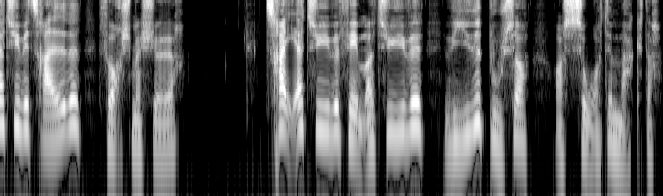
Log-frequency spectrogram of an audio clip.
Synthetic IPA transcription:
ɒt͡sʰyːʋət͡sʰʁaðˠʋə | fɒʃmæɕøʁ | t͡sʰʁɛːɒ̽t͡sʰyːʋəfem̰ɒ̽t͡sʰyːʋə | ʋiːðˠəb̥usɐ | ʔɒ̽so̝ɐd̥əmɑ̈ɡ̥d̥ɐ

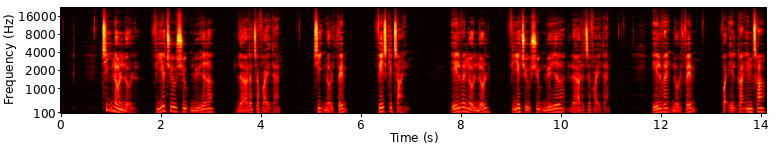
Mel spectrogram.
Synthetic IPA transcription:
t͡sʰḭːnɔ̽lnɔ̽l | fiːɐt͡sʰyːʊsyʊ̰nyːɦe̝ð̞̰ˠɐ | lɶɐɾ̥ɐt͡sʰe̝fʁɛ̰d̥æ | t͡sʰḭːnɔ̽lfem̰ | fe̝sɡ̥ət͡sʰɑ̈ɪ̰n | elʋənɔ̽lnɔ̽l | fiːɐt͡sʰyːʊsyʊ̰nyːhe̝ð̰ˠɐlɶɐɾ̥ɐt͡sʰe̝fʁɛ̰d̥æ | elʋənɔ̽lfem̰ | fɒ̽ʔel̰d̥ʁɐʔe̝nd̥ʁɐ

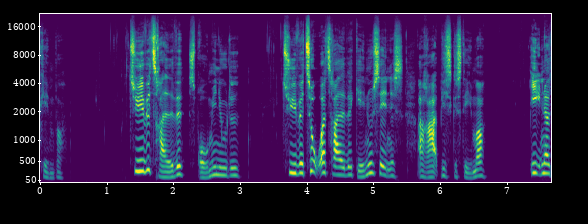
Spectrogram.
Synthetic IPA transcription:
kʰemb̥ɐ | t͡sʰyːʋət͡sʰʁaðˠʋəsb̥ʁɔʊ̰minud̥ð̩ˠ | t͡sʰyːʋət͡sʰo̝̰ːɒt͡sʰʁɑð̞ˠʋəɡ̥enuðˠsen̰əs | ʔɑ̈ʁɑ̈ːb̥isɡ̥əsd̥emɐ | ʔe̝ːnɒ

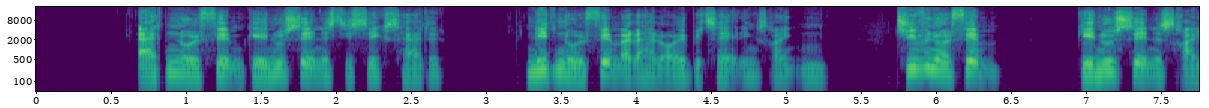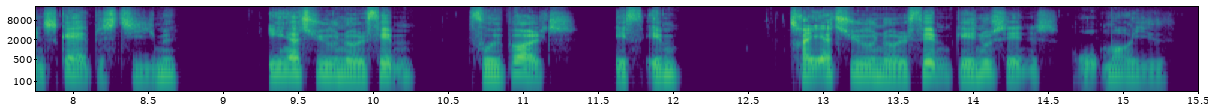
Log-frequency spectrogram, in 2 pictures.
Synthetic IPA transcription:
æd̥n̩nɔ̽lfem̰ɡ̥enuðˠsen̰əsd̥iseɡ̥shæd̥ə | ne̝d̥n̩ːɔ̽lfem̰æɐɾ̥ɑɦælɒ̽ɪib̥e̝t͡sʰɛ̰ːle̝ŋsʁeŋ̰n̩ | t͡sʰyːʋənɔ̽lfem̰ | ɡ̥enuðˠsen̰əsʁɑ̈ɪnsɡ̥ɛ̰ːb̥ð̩ˠst͡sʰiːmə | e̝̰ːnɐt͡sʰyːʊənɔ̽lfem̰ | fo̝ð̞ˠb̥ɒ̽l̰d̥ | efem | t͡sʰʁɛ̰ːɐt͡sʰyːʊənɔ̽lfem̰ɡ̥enusen̰əsʁo̝ːmɐʁiːð̞̩ˠ

